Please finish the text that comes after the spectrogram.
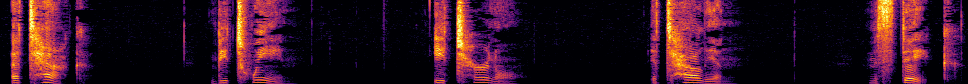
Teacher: we have a true T in the middle of a word at the beginning of a stressed syllable.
